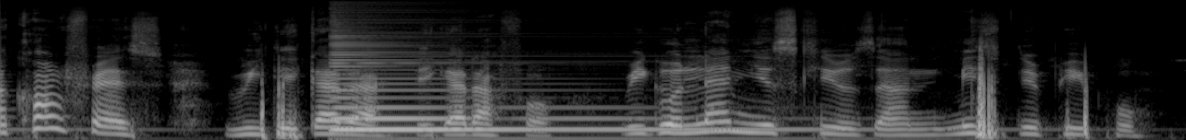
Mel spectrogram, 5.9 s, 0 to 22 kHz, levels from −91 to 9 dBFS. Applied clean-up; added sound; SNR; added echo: none; Acoustic guitar; 1 dB; none.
